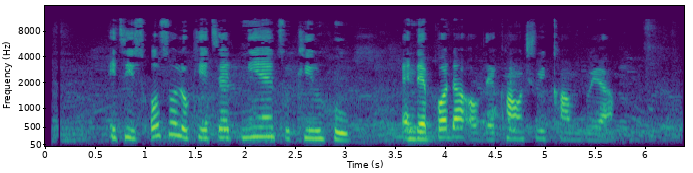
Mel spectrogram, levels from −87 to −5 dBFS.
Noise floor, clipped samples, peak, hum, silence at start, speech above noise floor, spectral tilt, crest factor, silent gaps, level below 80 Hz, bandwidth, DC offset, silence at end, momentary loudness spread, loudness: -47 dBFS; under 0.1%; -4 dBFS; none; 0.1 s; 21 dB; -4 dB/octave; 22 dB; none; -80 dBFS; 11.5 kHz; under 0.1%; 0 s; 13 LU; -25 LUFS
